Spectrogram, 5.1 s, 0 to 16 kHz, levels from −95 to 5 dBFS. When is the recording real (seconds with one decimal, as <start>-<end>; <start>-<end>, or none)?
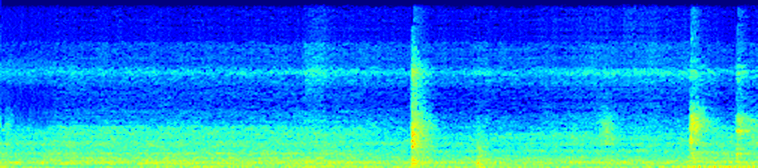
0.0-3.6; 4.4-5.1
